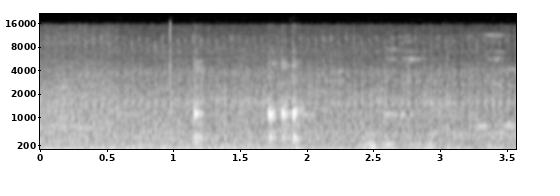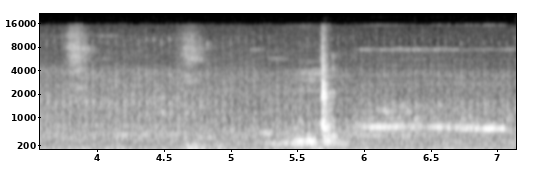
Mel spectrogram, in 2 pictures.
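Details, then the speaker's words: John Deere Green System rotavator on tractor after oil seal replacement and refill with 140 gear oil: steady drone as it turns, no grinding, whine or knocking from the gearbox and no oil leak; normal running. "देख सकते हो बिल्कुल सही तरीके से ये rotavator घूम रहा है, ना ही किधर से ऑयल लीकेज हो रहा है और ना ही कोई रोटावेटर गियरबॉक्स से आवाज़ आ रही है।"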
